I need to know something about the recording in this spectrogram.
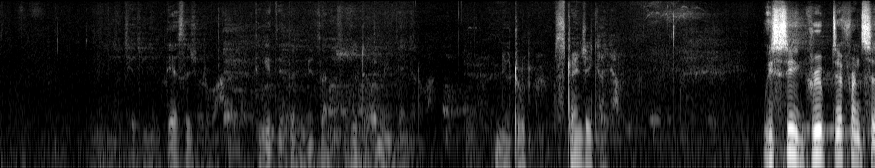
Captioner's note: foreign Language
